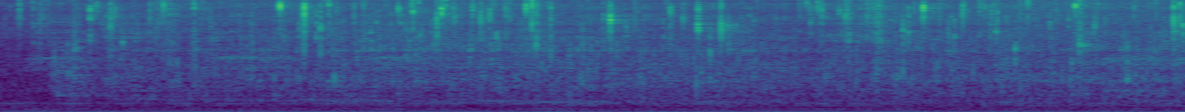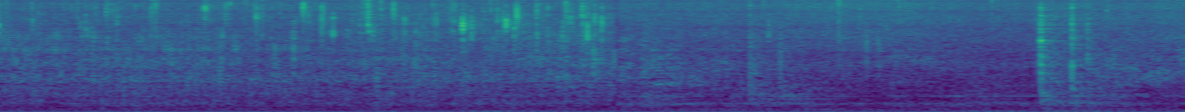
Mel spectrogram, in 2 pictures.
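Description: Sabudana vada (tapioca-pearl patties) deep-frying in hot oil in a steel pan: a steady sizzle full of small crackles and pops, easing somewhat after about nine seconds. A sharp knock near the end.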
